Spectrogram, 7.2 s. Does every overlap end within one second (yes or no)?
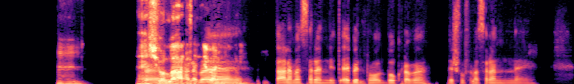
no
